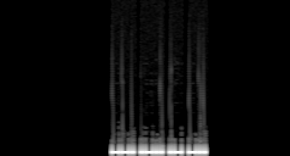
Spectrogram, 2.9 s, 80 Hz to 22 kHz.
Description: Morse code, heard as a keyed tone, about 50 wpm, 700 Hz. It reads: GLAD
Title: Multi-letter Phonemes Repeated 3x 50wpm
